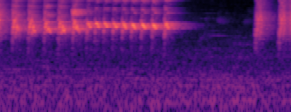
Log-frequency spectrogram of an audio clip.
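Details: Male grey-cheeked bulbul, 'beset' style: fast harsh notes with a thin, high whistled trill running alongside, then silence and two final rasps.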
